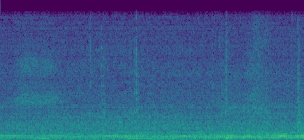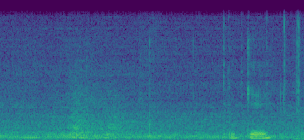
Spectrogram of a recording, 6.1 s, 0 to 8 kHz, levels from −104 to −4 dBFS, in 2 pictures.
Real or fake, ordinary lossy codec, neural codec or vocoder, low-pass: real; none; none; 7.2 kHz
